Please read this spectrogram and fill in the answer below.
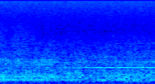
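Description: Electric freight train running along the line in the distance: a steady low rumble with a faint whine above it.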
